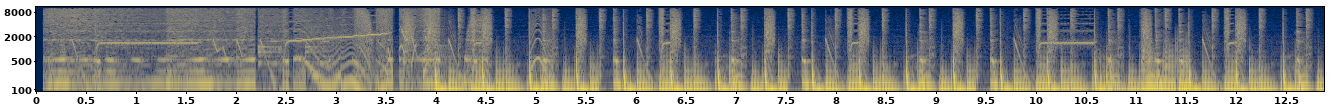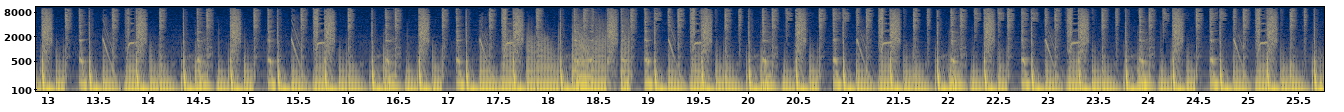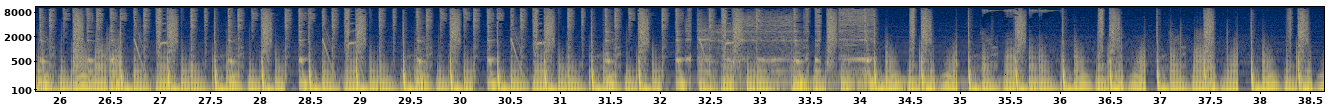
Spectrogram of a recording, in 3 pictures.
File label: haus trap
